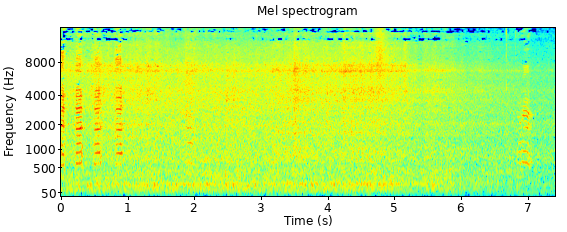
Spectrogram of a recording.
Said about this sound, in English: And excuse that train.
